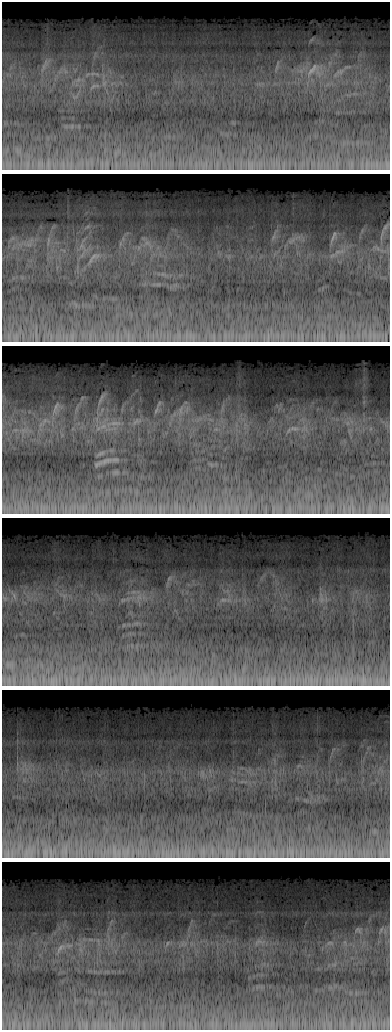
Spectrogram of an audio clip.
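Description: Small birds chirping in many short, quick calls, thickest in the first half, over a steady low background rumble.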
